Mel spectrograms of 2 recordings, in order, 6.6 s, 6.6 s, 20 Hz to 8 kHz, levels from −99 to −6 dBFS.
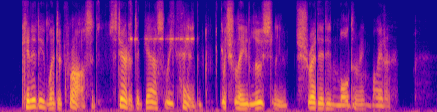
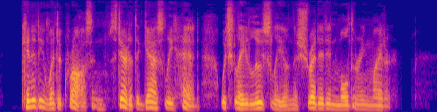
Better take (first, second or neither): second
